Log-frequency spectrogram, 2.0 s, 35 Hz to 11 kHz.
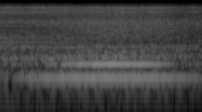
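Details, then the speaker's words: Grizzly G310 milling machine spindle at 2220 rpm: steady low hum with a higher tone swelling and fading in a pulsating effect, louder at higher rpm; source unclear, spindle running rough. "all right now i'm hoping you guys can hear this pulsating effect that's going on when i turn this on um and like i said when you go faster in rpms it just sounds louder and everything else"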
